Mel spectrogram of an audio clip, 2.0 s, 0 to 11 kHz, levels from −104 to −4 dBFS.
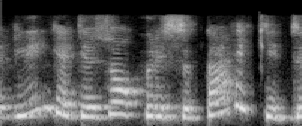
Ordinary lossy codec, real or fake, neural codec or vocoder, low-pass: AAC, 48 kbps; real; none; 7.2 kHz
